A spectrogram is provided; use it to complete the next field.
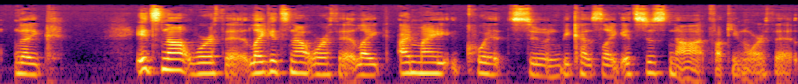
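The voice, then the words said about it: Hoarse, strained voice. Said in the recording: “my voice is shot from, like, dog walking”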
